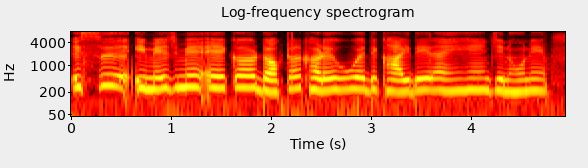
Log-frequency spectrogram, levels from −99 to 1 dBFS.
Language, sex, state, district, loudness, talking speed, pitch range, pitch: Hindi, female, Bihar, Begusarai, -28 LUFS, 155 wpm, 220-260 Hz, 235 Hz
